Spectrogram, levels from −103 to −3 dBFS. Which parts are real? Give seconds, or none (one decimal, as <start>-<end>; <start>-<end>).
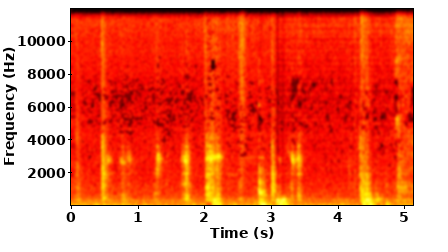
0.0-3.1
